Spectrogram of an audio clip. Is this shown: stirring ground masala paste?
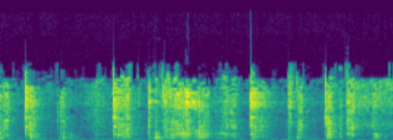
yes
